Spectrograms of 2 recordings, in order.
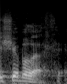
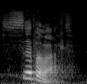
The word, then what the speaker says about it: Shibboleth: And they said to him, "Please say Shibboleth." And he said, "Sibboleth," because he could not manage to pronounce it right.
